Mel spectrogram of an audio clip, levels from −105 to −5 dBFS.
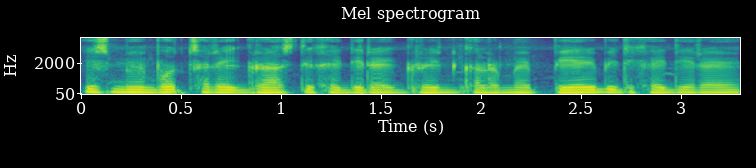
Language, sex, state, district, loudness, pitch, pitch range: Hindi, male, Arunachal Pradesh, Longding, -14 LUFS, 130 Hz, 125-135 Hz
